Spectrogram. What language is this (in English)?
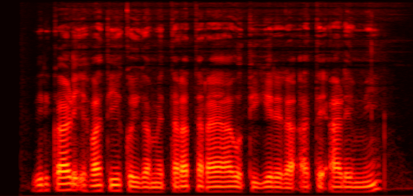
Kikuyu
